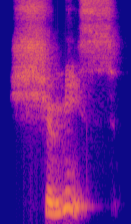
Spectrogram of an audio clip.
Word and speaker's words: chemise: Cachet, chemise, mustache, right? So these aren't pronounced with a CH or a K, they're an SH.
